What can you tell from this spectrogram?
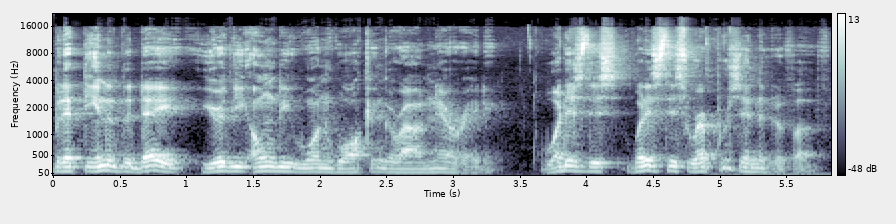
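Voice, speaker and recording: There is audible room echo around a man's fairly low voice. He sounds somewhat breathy and shows ordinary pitch variation. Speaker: spiritual teacher. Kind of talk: livestream talk. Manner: fast; animated.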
